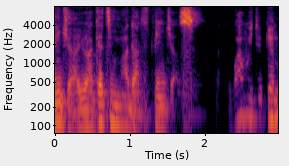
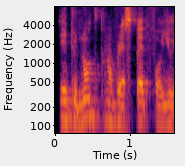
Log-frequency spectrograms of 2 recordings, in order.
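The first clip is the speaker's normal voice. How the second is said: normal talking voice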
